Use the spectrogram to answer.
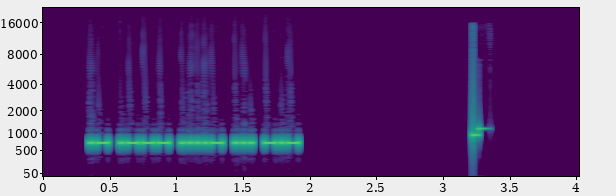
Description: Morse code, heard as a keyed tone, about 41 wpm, 700 Hz. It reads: AJ4SK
